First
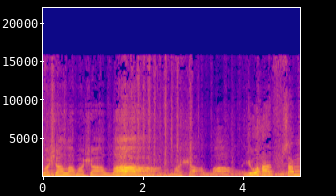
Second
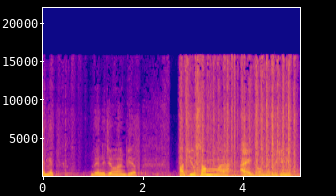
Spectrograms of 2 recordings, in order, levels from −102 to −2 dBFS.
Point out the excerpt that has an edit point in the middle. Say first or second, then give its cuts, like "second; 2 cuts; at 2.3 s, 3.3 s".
second; 1 cut; at 2.7 s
